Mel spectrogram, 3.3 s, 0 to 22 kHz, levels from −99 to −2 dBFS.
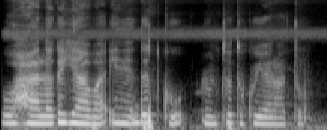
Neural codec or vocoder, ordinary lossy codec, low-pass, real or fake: none; none; none; real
